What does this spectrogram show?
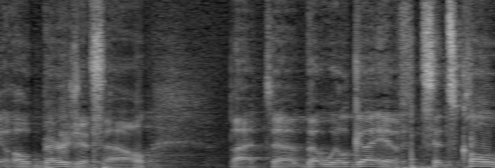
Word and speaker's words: Obergefell: How would you pronounce it in German? Obergefell. Okay. I was a French-speaking missionary, so I'm inclined to say Obergefell.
